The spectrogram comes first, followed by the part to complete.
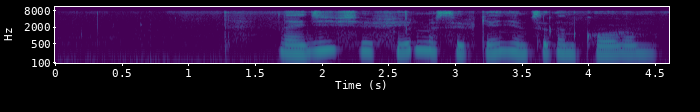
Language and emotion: Russian, neutral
